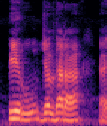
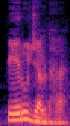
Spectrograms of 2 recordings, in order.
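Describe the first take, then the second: First: Peru जलधारा drawn out slowly, each syllable spaced; slow drill answer. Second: Said in the usual way. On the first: Shown as a demonstration. Teacher drilling the answer for students, slow and deliberate. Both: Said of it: "क्या रख दिया गया?".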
